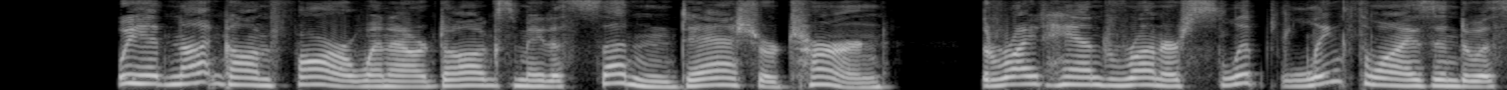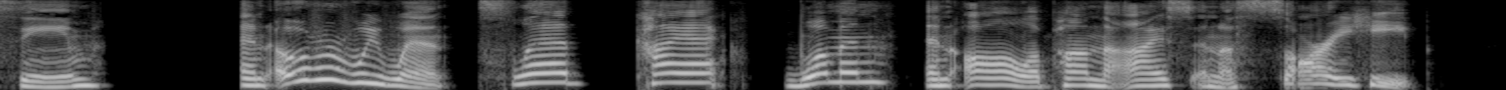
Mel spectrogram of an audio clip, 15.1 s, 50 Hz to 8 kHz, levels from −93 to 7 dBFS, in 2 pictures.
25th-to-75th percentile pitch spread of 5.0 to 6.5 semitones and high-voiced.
Yes: average, 5.3 semitones; high, 215 Hz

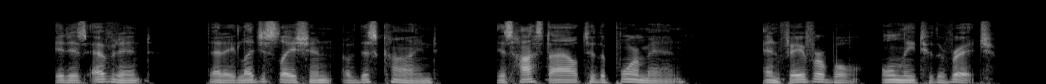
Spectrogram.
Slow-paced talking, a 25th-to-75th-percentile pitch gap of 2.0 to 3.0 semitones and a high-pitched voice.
No: slow, 120 wpm; average, 2.7 semitones; low, 100 Hz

